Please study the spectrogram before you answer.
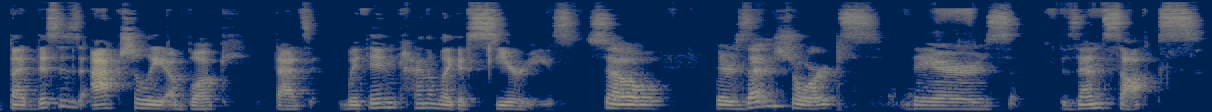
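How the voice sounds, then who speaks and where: A man's voice: mid-range voice, sharp tone. A young man casually presenting and reading a picture book for students at home. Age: young adult. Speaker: read-aloud host, teacher. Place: living room at home. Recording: roomy indoor echo.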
